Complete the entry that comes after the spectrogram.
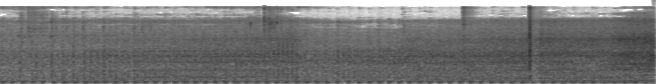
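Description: Motorcycle engine idling with an even putter of about eight to nine pulses a second; it has a new cylinder block and timing chain and is still being broken in. One sharp click about five seconds in, and the engine grows louder near the end.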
